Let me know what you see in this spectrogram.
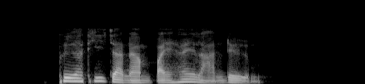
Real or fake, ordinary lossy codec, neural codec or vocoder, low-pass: real; AAC, 32 kbps; none; 5.4 kHz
